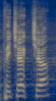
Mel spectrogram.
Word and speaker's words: Pecha Kucha: tout le monde de dire pechaka pechak pechaka prononcé à la japonaise encore plus fort et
